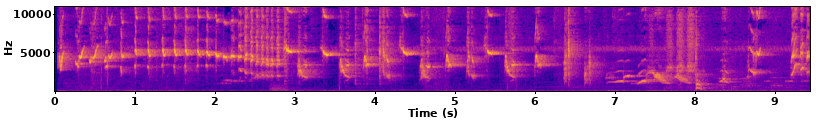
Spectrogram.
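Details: Oriental magpie-robin delivering a long sweet whistle followed by a lively string of sharp, clipped notes, downslurred chips and quick twittering phrases, each separated by short gaps.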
